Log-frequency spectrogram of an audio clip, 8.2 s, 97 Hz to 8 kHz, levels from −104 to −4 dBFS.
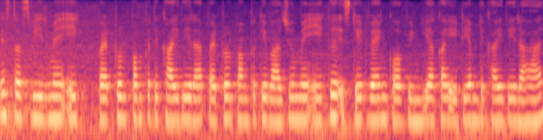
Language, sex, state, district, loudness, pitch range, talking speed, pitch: Hindi, female, Maharashtra, Chandrapur, -16 LUFS, 180-185 Hz, 205 wpm, 185 Hz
